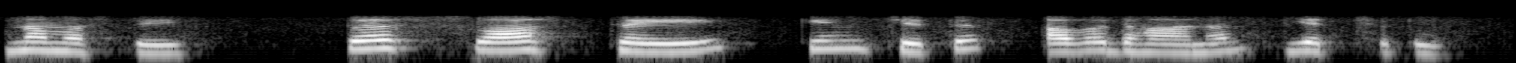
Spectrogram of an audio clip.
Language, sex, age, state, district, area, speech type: Sanskrit, female, 18-30, Rajasthan, Jaipur, urban, conversation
